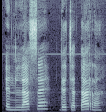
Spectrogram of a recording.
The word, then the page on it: enlace de chatarra: Spanish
